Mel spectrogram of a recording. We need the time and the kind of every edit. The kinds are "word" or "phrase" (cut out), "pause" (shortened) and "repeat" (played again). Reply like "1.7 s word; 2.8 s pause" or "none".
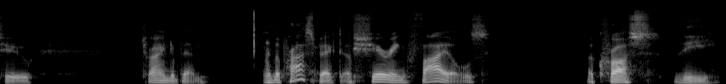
1.8 s word; 2.7 s word; 3.5 s word

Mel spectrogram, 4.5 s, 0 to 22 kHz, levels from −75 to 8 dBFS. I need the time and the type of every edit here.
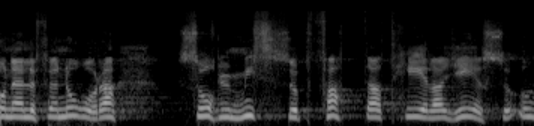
1.8 s word

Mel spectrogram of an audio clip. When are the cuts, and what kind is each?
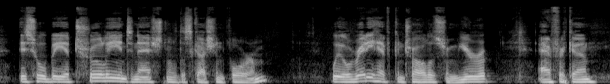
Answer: none

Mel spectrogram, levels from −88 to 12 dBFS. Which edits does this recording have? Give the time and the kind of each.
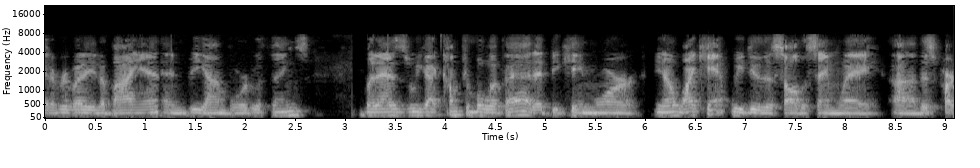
1.1 s word; 6.0 s pause

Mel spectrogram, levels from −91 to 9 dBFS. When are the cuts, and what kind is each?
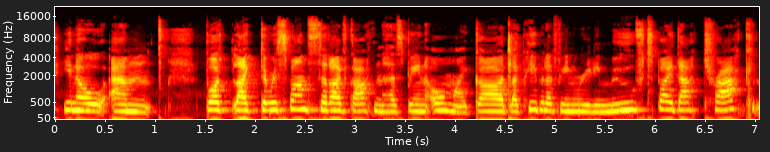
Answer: none

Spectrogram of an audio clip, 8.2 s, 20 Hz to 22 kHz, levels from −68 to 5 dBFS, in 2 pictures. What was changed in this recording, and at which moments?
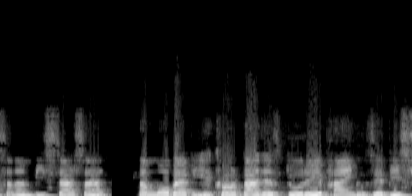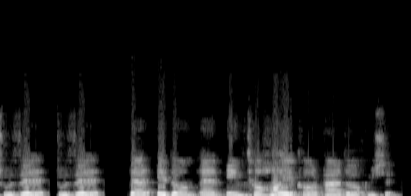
3.6 s word; 4.7 s repeat

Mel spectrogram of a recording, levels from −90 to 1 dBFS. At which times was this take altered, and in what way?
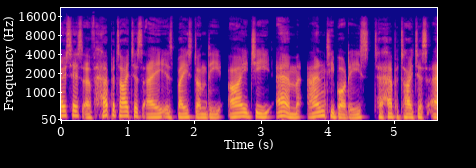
none

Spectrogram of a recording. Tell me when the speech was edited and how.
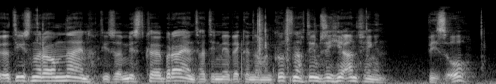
none

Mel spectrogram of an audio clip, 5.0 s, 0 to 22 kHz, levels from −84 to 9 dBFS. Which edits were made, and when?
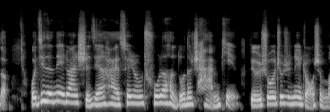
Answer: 3.7 s pause

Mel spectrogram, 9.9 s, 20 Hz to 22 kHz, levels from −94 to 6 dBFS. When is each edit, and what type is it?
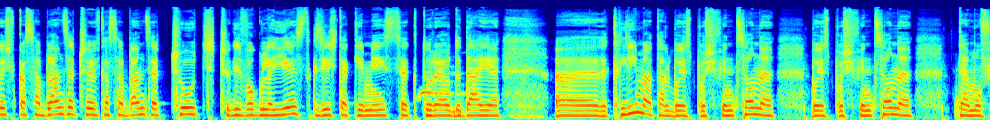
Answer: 1.0 s word; 8.1 s repeat

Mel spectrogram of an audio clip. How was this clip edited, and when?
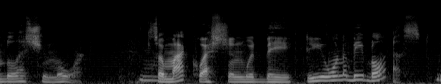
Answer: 3.0 s pause

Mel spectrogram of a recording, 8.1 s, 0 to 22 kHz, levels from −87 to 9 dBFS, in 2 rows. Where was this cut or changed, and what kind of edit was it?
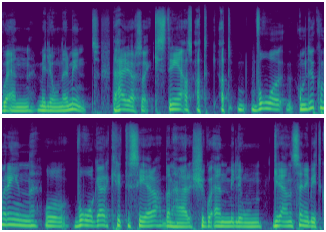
2.4 s word

